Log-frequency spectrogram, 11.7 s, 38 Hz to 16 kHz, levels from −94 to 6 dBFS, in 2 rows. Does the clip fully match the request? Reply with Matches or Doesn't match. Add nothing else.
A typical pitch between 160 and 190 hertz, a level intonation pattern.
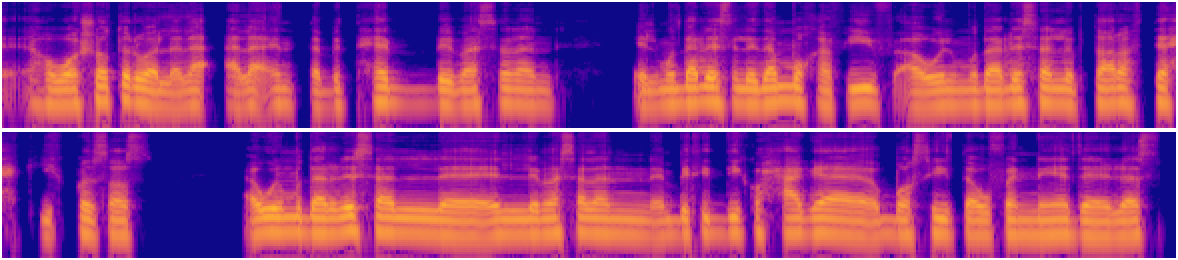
Doesn't match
